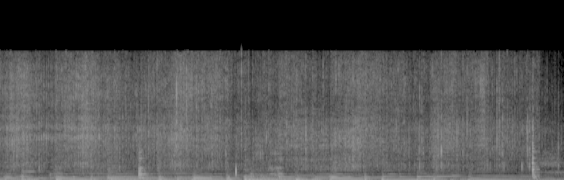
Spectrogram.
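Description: Arugula wilting in a pan over caramelized onions gives a steady, close sizzle, with soft stirring scrapes and a background of musical tones running under it throughout.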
